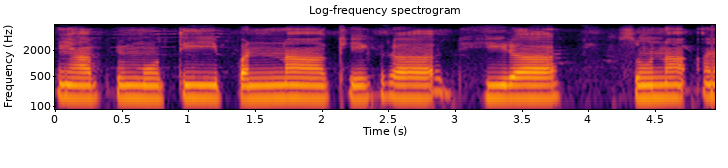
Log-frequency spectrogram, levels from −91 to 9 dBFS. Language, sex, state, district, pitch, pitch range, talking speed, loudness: Hindi, male, Jharkhand, Deoghar, 155 Hz, 150-155 Hz, 110 wpm, -17 LUFS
